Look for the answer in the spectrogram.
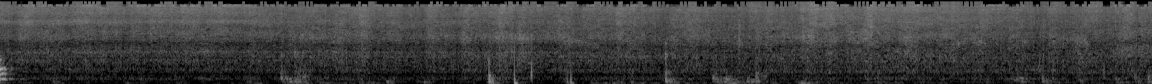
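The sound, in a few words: frying ginger garlic with onions in a pan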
